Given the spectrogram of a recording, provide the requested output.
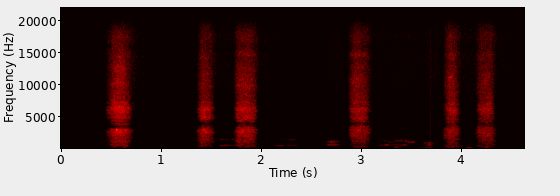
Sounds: Sniff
